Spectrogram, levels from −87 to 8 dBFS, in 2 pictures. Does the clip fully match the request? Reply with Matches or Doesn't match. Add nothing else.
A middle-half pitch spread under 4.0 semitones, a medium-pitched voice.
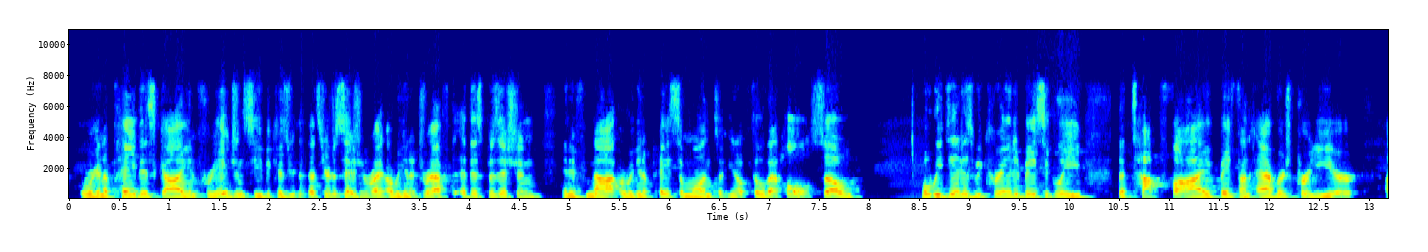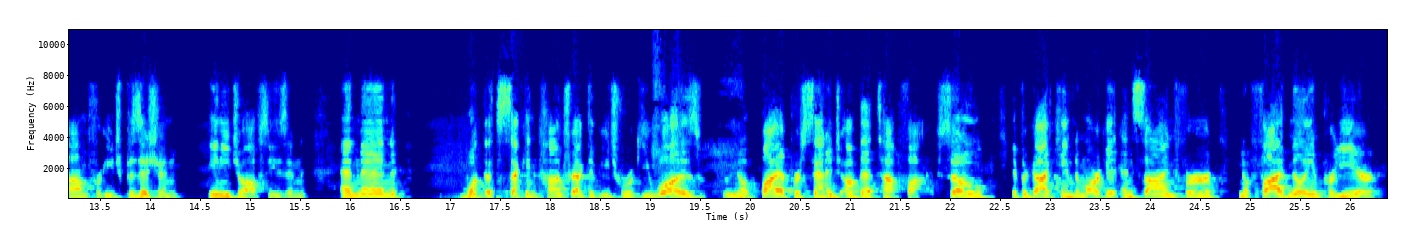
Matches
